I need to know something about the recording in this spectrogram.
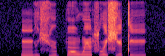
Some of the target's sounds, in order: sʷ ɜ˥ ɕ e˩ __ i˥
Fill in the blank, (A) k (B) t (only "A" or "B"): B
